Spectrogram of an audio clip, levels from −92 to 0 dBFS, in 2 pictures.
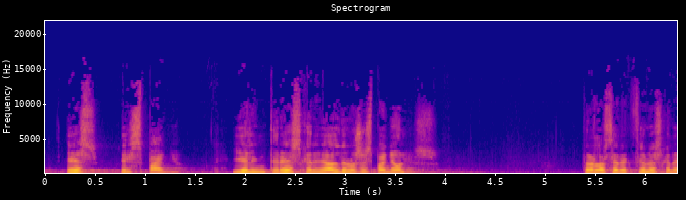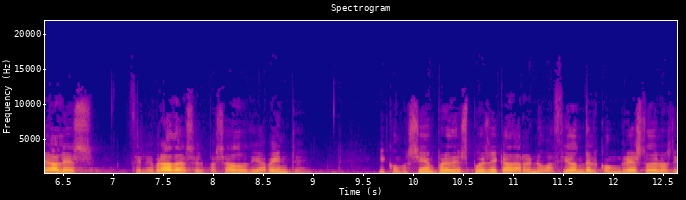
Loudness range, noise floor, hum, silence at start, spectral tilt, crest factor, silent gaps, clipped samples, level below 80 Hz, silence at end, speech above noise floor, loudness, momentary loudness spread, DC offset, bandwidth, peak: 4 LU; -65 dBFS; none; 0.2 s; -6.5 dB/octave; 20 dB; none; under 0.1%; -68 dBFS; 0 s; 41 dB; -24 LUFS; 15 LU; under 0.1%; 13.5 kHz; -4 dBFS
